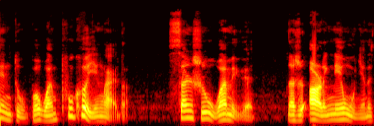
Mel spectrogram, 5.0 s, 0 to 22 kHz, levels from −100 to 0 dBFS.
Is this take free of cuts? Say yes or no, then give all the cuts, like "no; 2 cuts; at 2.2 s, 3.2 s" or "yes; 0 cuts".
no; 1 cut; at 2.2 s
